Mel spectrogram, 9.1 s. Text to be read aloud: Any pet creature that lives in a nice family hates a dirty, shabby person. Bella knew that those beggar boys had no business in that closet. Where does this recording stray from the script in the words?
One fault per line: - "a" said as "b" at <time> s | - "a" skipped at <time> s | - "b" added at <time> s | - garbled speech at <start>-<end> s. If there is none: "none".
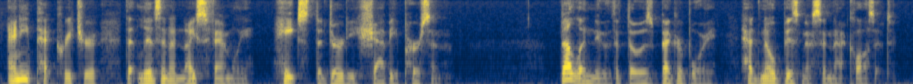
- "a" said as "the" at 3.1 s
- "boys" said as "boy" at 6.8 s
